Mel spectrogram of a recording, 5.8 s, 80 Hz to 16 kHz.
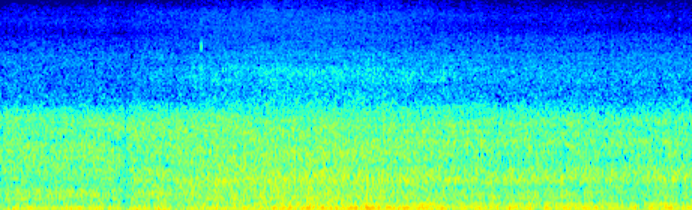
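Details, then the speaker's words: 1991-1992 Robeson 2393 fan after its warped plastic blade hub was replaced with a spare blade: a steady airy whoosh over a low, even motor hum, and the motor buzzing has stopped. "Doing away with this old warped plastic blade, and got one of my spare liquid blades on here. And the buzzing stopped from the motor. Sounds good now."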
